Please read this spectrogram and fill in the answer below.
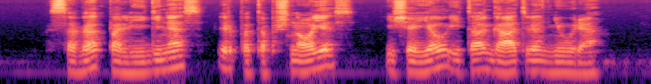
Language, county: Lithuanian, Kaunas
